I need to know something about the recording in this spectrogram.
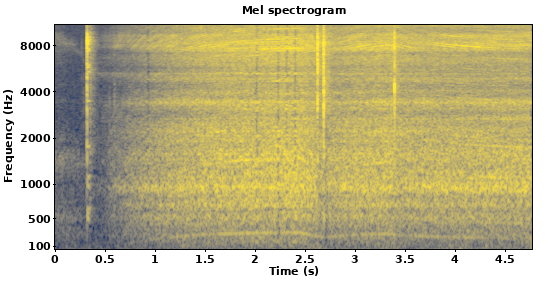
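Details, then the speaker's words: Adendorff Machinery Mart budget heat gun on setting 2 (rated 450 degrees): a steady airy rush over a soft, slightly sagging hum as the motor audibly spins slower. This is normal running at this lower fan setting. "you can hear the motor actually spinning slower."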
